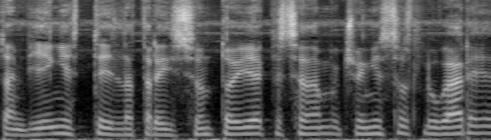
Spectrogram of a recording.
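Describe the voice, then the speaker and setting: On a very clean recording with a silent background, a man with a Salvadoran accent speaks at a fairly high pitch with fairly even intonation. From El Salvador, Panchimalco. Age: 40s. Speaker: leather artisan. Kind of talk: casual chat.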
